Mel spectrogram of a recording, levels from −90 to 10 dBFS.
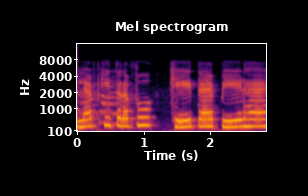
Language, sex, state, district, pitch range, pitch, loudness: Hindi, female, Punjab, Fazilka, 275-315 Hz, 285 Hz, -12 LUFS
